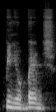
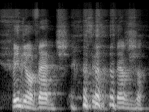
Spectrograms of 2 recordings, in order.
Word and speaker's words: Vinho Verde: And that's moving on to the area of Vinho Verde, which we'll talk about, or Vinho Veg. I can't remember exactly how the guys pronounce it. It's really funny. Vinho Veg. There's a lot more jizz than you think there should be.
